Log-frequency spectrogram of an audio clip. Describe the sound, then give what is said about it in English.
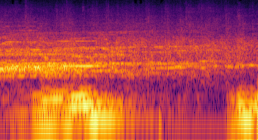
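Berklee concert audience at the Milestones Concert cheering and applauding, a dense, loud, steady wash of clapping and cheers that sustains throughout, dipping slightly midway before swelling again at the end. “Berklee, make some noise up in here, y'all.”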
